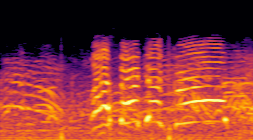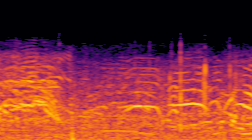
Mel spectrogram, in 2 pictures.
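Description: Spectators and players shouting and calling out across an outdoor soccer field. A loud burst of shouts, including one long held call, comes between about one and three seconds in.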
